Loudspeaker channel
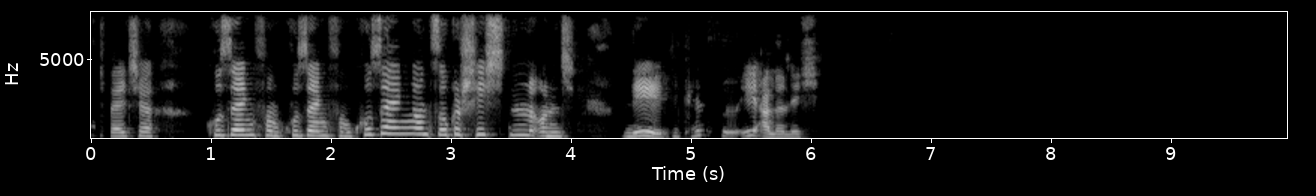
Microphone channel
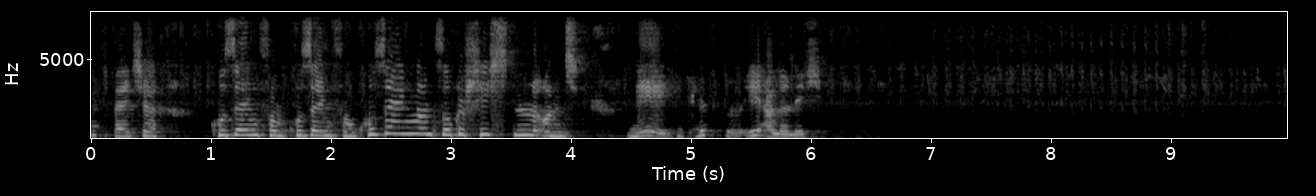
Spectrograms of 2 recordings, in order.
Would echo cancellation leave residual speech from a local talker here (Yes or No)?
No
